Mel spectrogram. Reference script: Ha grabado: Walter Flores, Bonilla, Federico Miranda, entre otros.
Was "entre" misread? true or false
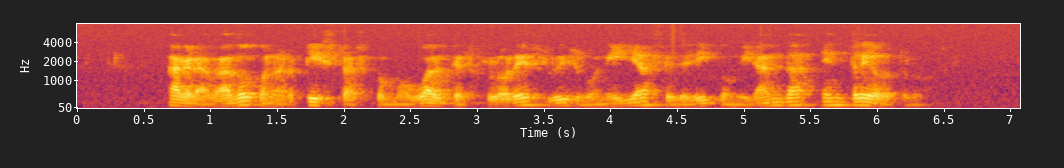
false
